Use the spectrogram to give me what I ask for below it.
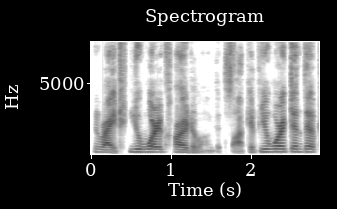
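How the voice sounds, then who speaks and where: A woman's voice: fairly low pitch, fairly even intonation, moderate pace, gravelly, no echo. Woman from Fiji, dry close sound. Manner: reflective storytelling, often adds "right?" and "you know". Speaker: guest, financial strategist. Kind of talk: casual interview conversation.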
